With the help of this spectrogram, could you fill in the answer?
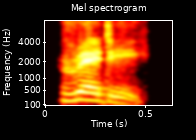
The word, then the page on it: ready: Indian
